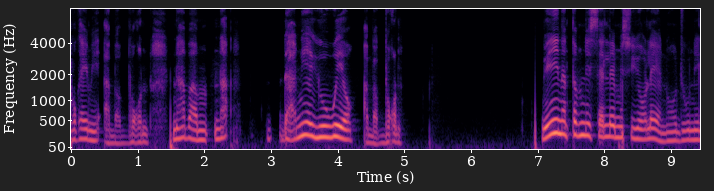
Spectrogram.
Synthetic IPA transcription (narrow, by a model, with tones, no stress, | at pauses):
ʊ˦ka˦mi˨ʔa˨ba̰˨bʊ˨kʊ˦nna˦ba˨na˦ | da˨ni˦ja˦jo˦we˦ja˦a˨ba̰˨bʊ˨kʊ˦n | mi˦ji˦na˨ta˦m˦ni˦sɛ˦lːɛ˦mi˦si˨jɔ˦lɛ˦ja˨n˨ɔ˨˦d͡ʒu˦ni˦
